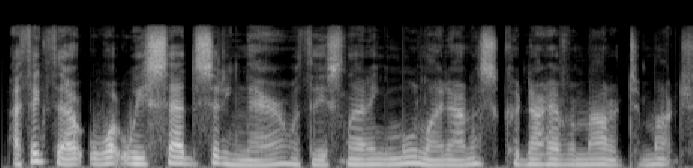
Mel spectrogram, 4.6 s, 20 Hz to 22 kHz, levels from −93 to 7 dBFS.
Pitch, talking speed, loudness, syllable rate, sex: 125 Hz, 260 wpm, -19 LUFS, 5.8 syllables/s, male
